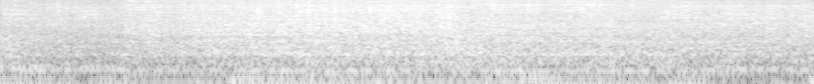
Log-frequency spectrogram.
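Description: Band sawmill running as its saw head travels along a log, a steady mechanical noise, over background music with a low bass line.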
